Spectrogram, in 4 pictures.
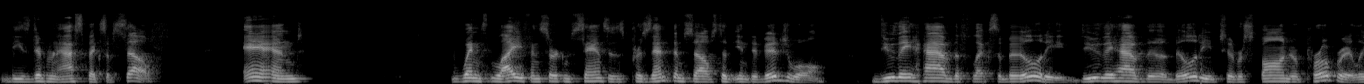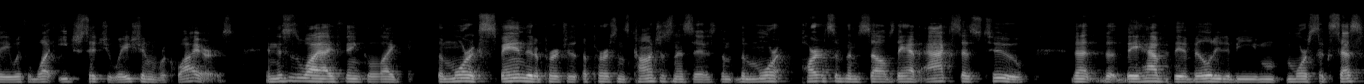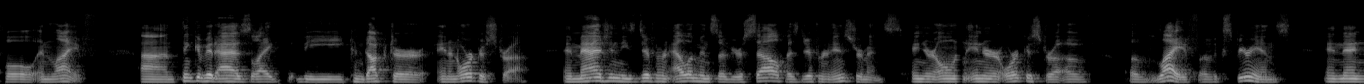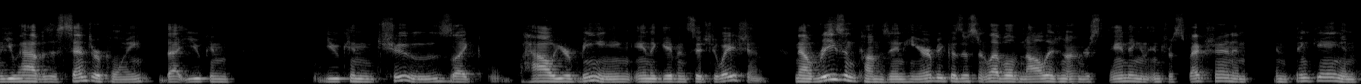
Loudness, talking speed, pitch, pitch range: -31 LUFS, 155 wpm, 130 Hz, 125-140 Hz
